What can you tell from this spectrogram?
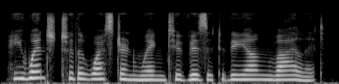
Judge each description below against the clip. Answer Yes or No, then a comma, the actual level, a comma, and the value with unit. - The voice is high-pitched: Yes, high, 225 Hz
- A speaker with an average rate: Yes, average, 195 wpm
